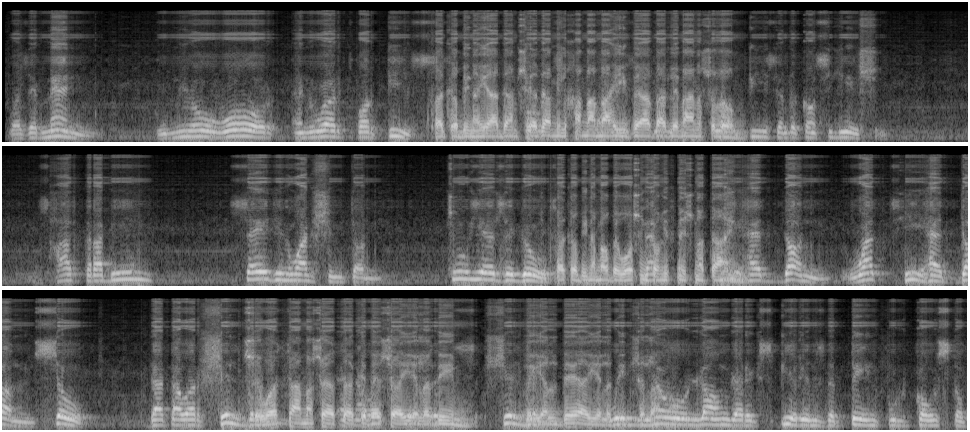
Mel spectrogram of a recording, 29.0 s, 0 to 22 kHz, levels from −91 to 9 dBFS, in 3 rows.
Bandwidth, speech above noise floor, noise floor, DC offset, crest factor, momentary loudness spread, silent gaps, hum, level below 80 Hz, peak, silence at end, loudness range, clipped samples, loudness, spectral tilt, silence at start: 17 kHz; 29 dB; -44 dBFS; 0.2%; 16 dB; 9 LU; none; none; -42 dBFS; 0 dBFS; 0 s; 6 LU; under 0.1%; -16 LUFS; -5.5 dB/octave; 0.1 s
